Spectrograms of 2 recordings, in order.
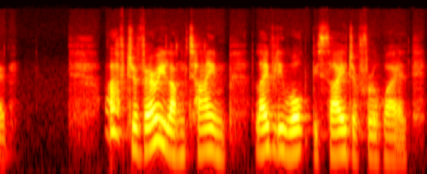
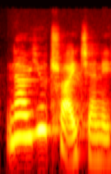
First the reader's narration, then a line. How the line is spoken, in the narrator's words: she said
